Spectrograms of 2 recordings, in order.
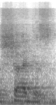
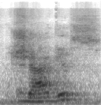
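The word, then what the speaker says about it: Chagas: comes to mind is what we call a shaggis disease shaggis yes how do you spell that so that's a c h a g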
